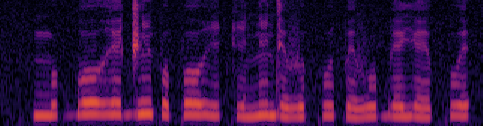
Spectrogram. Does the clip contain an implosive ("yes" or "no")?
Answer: no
